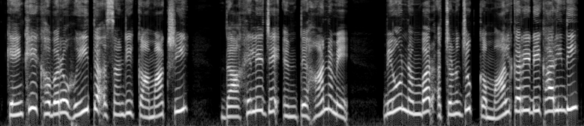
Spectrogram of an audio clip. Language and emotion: Sindhi, surprised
